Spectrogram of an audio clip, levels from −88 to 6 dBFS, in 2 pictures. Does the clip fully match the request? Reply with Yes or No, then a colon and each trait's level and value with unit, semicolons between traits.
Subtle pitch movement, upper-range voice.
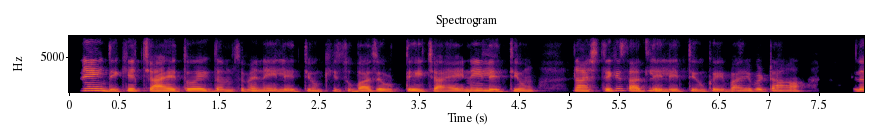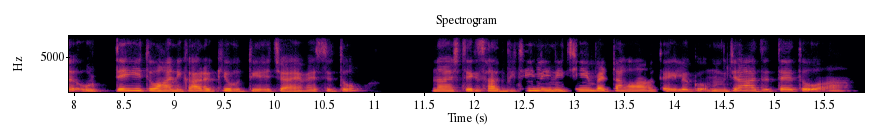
Yes: narrow, 1.5 semitones; high, 230 Hz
